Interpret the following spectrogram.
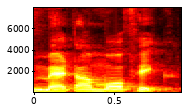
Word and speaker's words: metamorphic: It is metamorphic, not metamorphic. R is silent.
